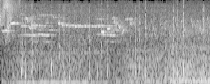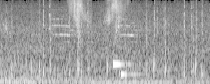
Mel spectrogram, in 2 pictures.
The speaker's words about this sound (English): And with that said, sit back and enjoy this little horse ride. I'll be back when it's done.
